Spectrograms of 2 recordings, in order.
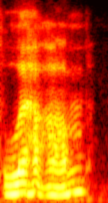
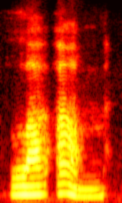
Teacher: However, what happens more often is that the ha gets absorbed by the preposition that it comes before it. So instead of laha'am, you get la'am.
